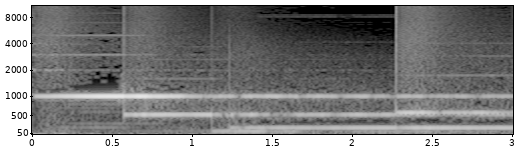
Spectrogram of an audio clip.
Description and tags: futuristic doorbell2020
The original sample of several different door bell sounds, a synthetic door bell that does not sound like chimes, but more
like keyboard sounds.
